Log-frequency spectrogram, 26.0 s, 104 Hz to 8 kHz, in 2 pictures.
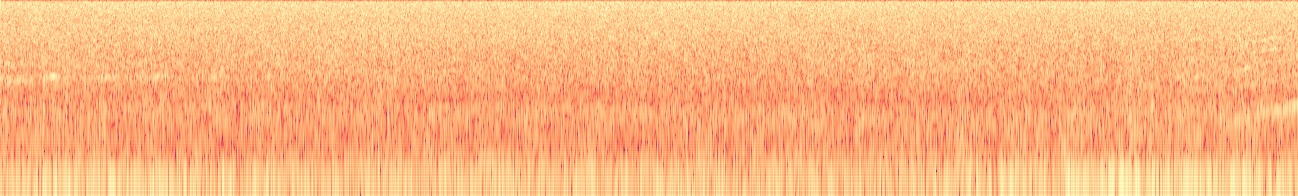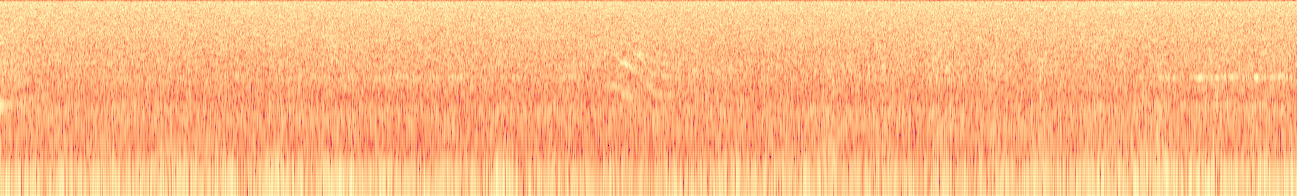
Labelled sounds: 0.0	0.3	vessel noise, 1.3 to 1.5 kHz
13.2	13.5	humpback whale, 0.83 to 0.99 kHz
19.0	19.3	killer whale, Bigg's (transient), 0.90 to 1.2 kHz

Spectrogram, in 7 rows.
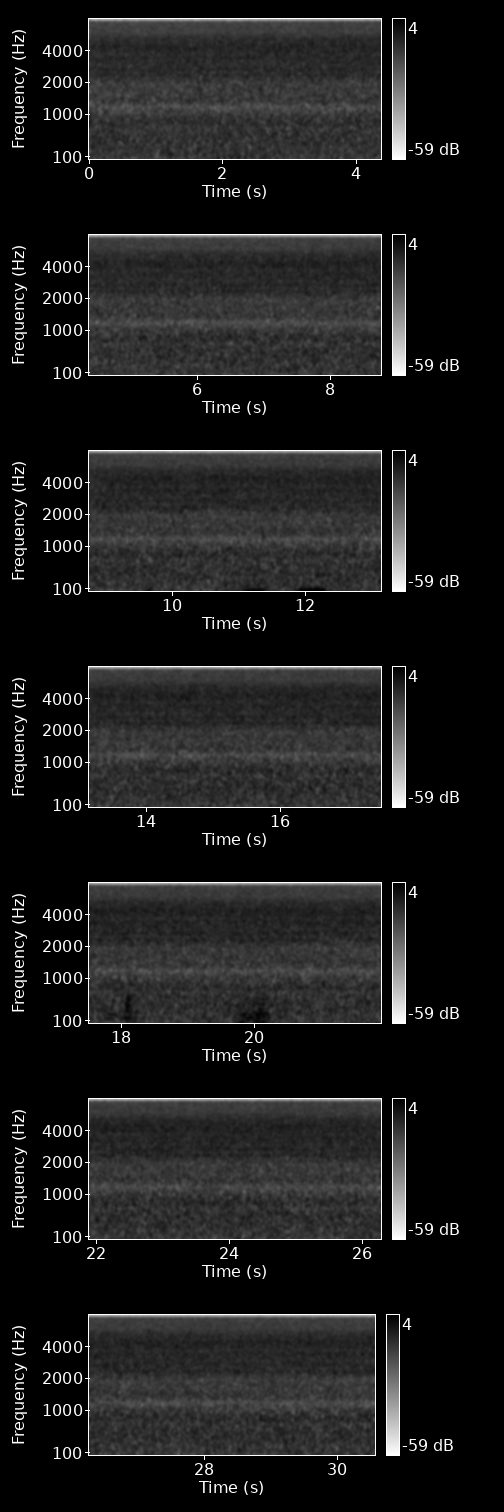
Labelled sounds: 1.1	1.3	vessel noise, 3.6 to 3.7 kHz

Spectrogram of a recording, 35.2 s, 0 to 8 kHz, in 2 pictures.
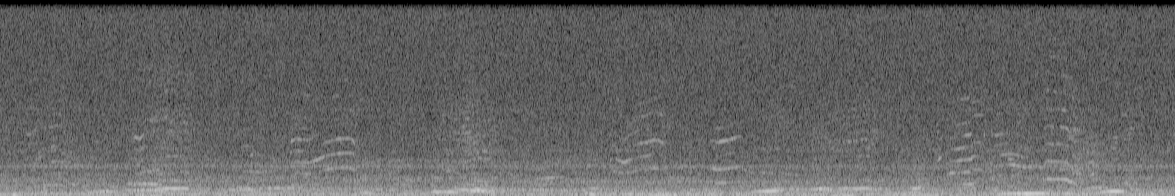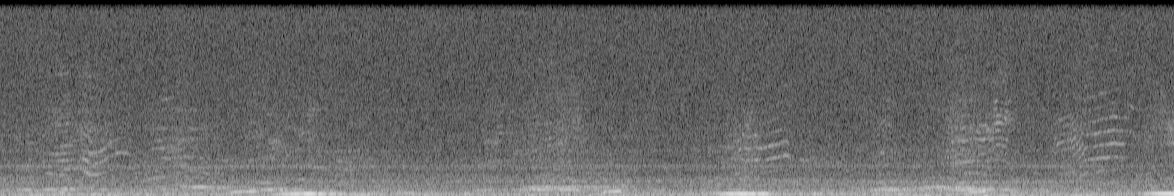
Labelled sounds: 2.0	2.4	humpback whale, 0.93 to 2.7 kHz
3.6	4.0	humpback whale, 0.96 to 1.1 kHz
4.4	5.4	humpback whale, 1.1 to 2.5 kHz
9.2	10.0	humpback whale, 0.93 to 3.5 kHz
10.7	11.2	humpback whale, 1.1 to 2.5 kHz
14.2	16.2	humpback whale, 0.86 to 3.0 kHz
18.4	19.6	humpback whale, 0.86 to 2.0 kHz
19.9	20.3	humpback whale, 1.5 to 2.0 kHz
24.9	25.1	humpback whale, 2.1 to 2.3 kHz
28.8	29.5	humpback whale, 1.4 to 2.3 kHz
31.9	32.9	humpback whale, 1.3 to 3.4 kHz
33.4	34.5	humpback whale, 1.4 to 3.3 kHz

